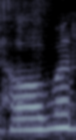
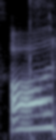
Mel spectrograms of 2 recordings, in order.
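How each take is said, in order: First: The word begins with an h sound. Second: The word begins with a vowel sound. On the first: The speaker calls it wrong. "हॉवर नहीं कहेंगे, हॉवर गलत हो जाएगा" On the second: The speaker calls it right. "It's और है वो"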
